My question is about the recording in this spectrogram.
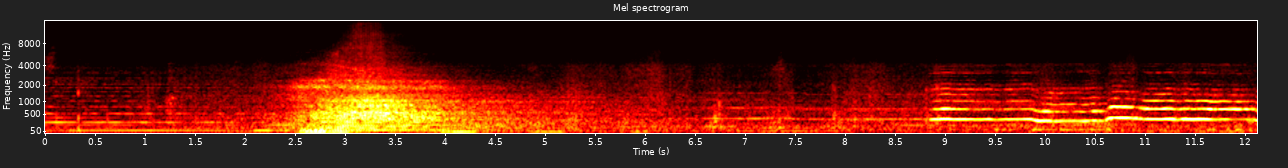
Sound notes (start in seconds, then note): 2.0 deep growling; 9.1 humming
